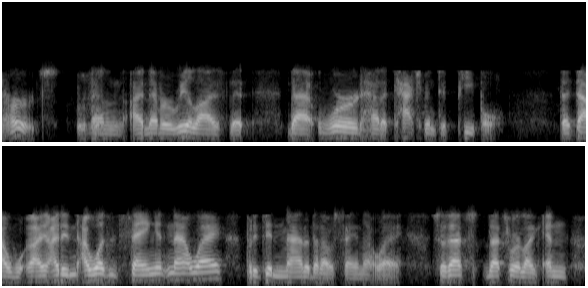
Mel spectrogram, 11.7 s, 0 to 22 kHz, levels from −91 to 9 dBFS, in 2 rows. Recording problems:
phone-call audio; poor line; nothing above 3.5 kHz
abrupt cut into speech; at the start

